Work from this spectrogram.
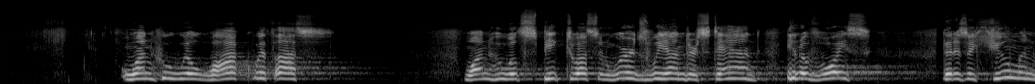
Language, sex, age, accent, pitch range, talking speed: English, male, 60-79, American, 215-275 Hz, 135 wpm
